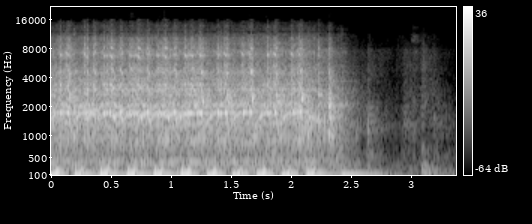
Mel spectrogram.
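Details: Honda ATC70 with a Piranha 140cc swap, first start: after cranking to prime oil, the owner wonders if it doesn't want choke; the single spins at about four even pulses a second without catching, then winds down.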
